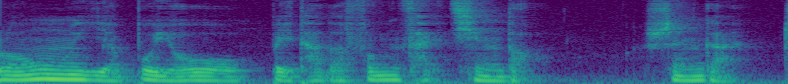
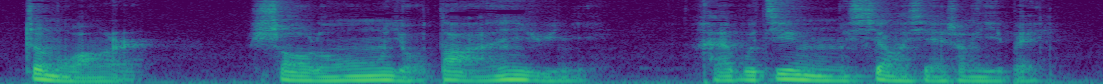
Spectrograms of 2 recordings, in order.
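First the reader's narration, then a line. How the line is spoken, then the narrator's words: Tender, warm, pleasant voice. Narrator (Chinese): 庄襄王的眼光落到朱姬和小盘处，眼神更温柔了，以他那充满感情的好听声音说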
